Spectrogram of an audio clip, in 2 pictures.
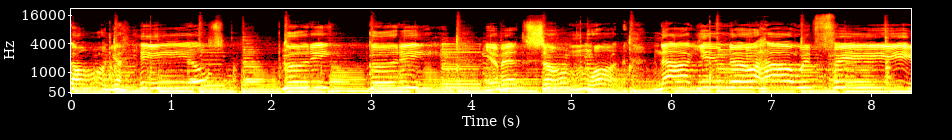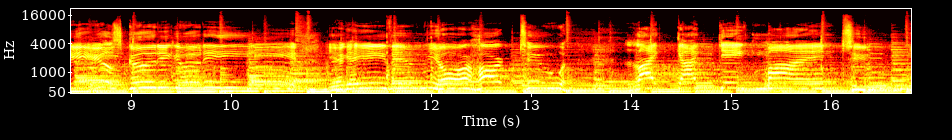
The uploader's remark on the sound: Live at the South Point Casino.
